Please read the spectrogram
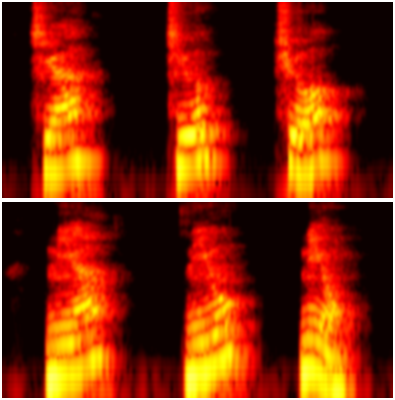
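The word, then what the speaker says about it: ちゃ: এবার হচ্ছে চি দিয়ে। চি এর ক্ষেত্রে হবে চা। এটা চিয়া হবে না, এটা হবে চা।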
